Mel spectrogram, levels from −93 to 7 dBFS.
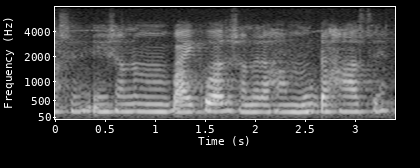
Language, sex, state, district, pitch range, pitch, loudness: Bengali, female, Assam, Hailakandi, 195-210 Hz, 200 Hz, -17 LUFS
